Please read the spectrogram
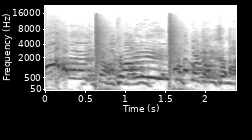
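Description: Two hard slaps of a hand striking a person, about a second apart, over a woman's distressed crying and shouting.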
